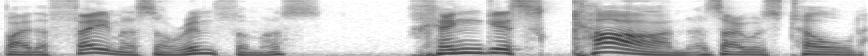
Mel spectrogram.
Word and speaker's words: Genghis Khan: was once led by the famous or infamous genghis khan as i was told how to pronounce it when i was in mongolia one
